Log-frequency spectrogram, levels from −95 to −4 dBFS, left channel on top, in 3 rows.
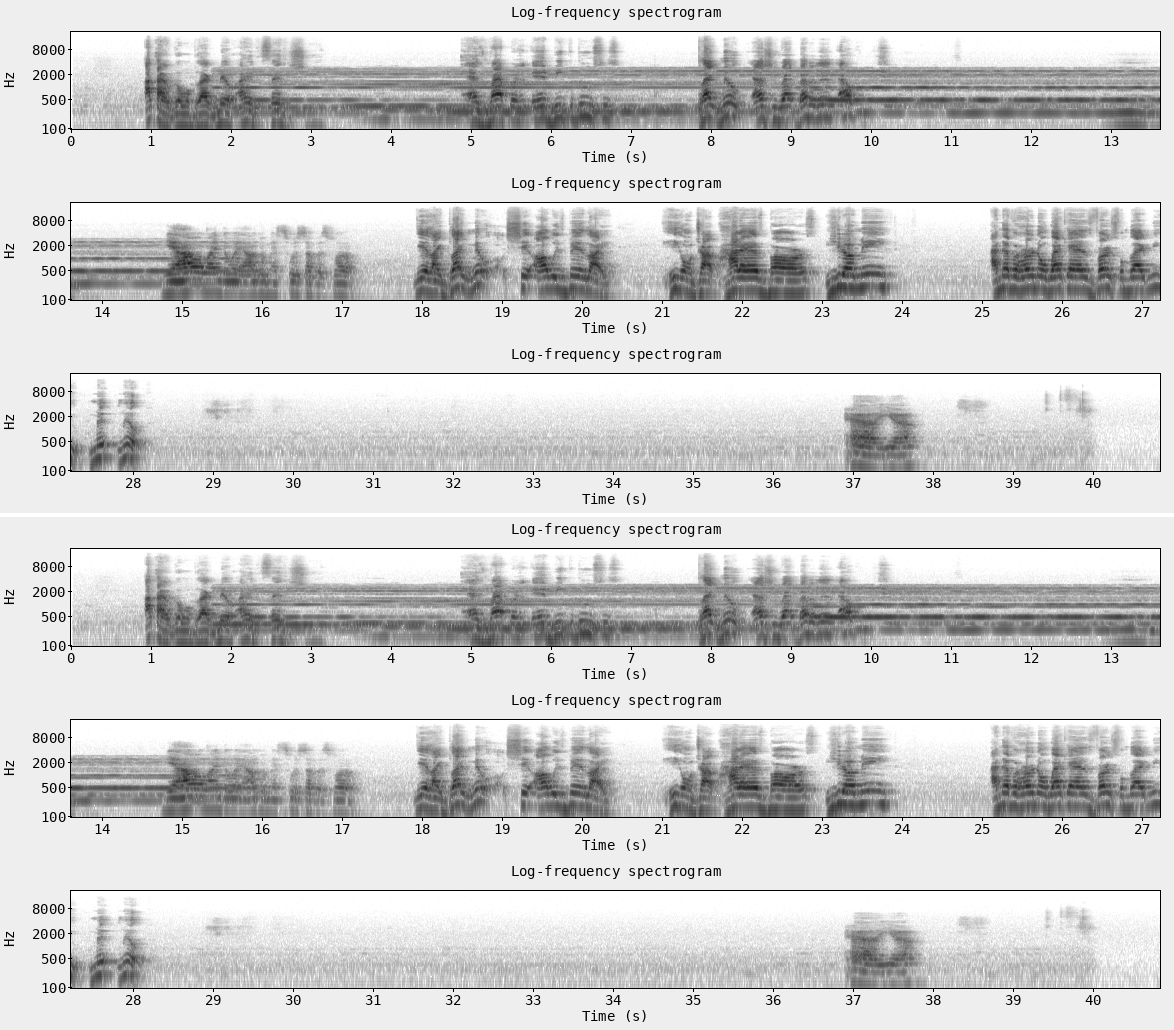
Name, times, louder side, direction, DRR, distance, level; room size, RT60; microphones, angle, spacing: voice 1, 0.9-3.1 4.9-6.8 7.8-10.0 17.9-20.3 21.0-23.8 25.1-28.1, left 3 dB, 15° left, 0.3 m, -28 dB
sound 1, 1.7-15.9, equal, 5° right, 0.7 m, -36 dB
voice 2, 12.9-13.8 14.7-17.1 36.9-37.7, left 4 dB, 65° left, 0.9 m, -31 dB
voice 3, 28.9-29.2 35.5-35.7 36.3-36.4 38.3-38.7 39.2-39.3 39.6-40.0, left 3 dB, 35° left, 0.9 m, -61 dB
5.3 x 2.8 x 2.9 m
head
